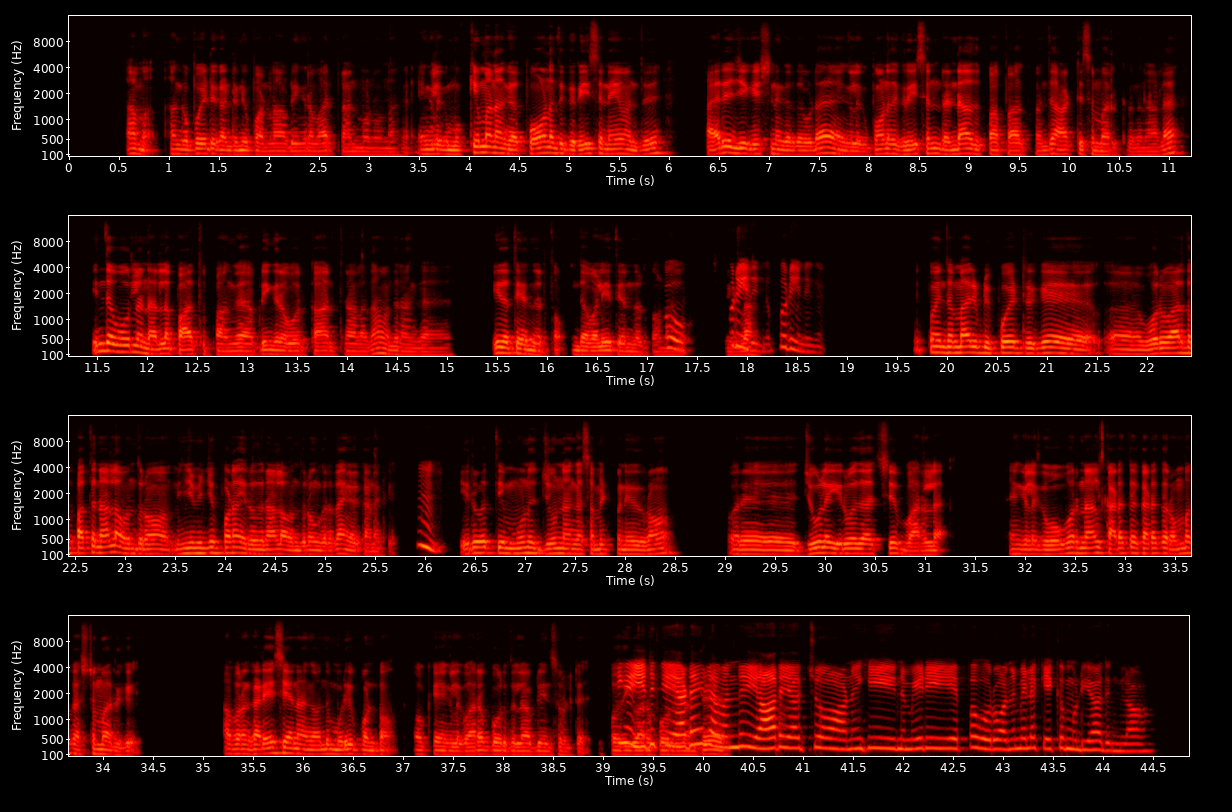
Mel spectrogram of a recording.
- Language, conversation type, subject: Tamil, podcast, விசா பிரச்சனை காரணமாக உங்கள் பயணம் பாதிக்கப்பட்டதா?
- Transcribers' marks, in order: in English: "கன்டினியூ"; in English: "பிளான்"; in English: "ரீசனே"; in English: "ஹையர் எஜிகேஷன்ங்கிறத"; in English: "ரீசன்"; in English: "ஆட்டிஸமா"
